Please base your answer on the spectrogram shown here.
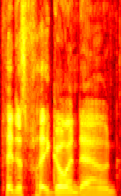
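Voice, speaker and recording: A podcast co-host with a very deep voice, chatting in a relaxed way. He drops short, dry quips into the conversation. The sound is close and dry, with no room echo. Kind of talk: casual chat.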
